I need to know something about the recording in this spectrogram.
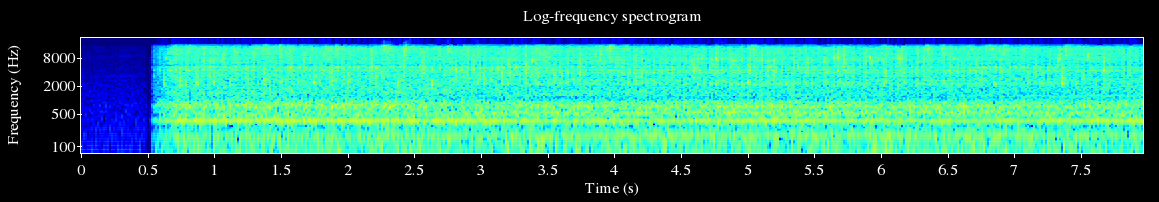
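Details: Engine running after valve cover removal, with oil burning off: loud idle with a fast, light chirping tick. Rocker arms were checked and found fine with no cam bearing noise; owner next suspects the timing chain guide, unconfirmed.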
